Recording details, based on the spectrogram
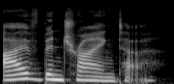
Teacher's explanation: We aren't aiming for slang right now, but look at a phrase like, "I have been trying to." When spoken naturally, the H in have often disappears and the words run together.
